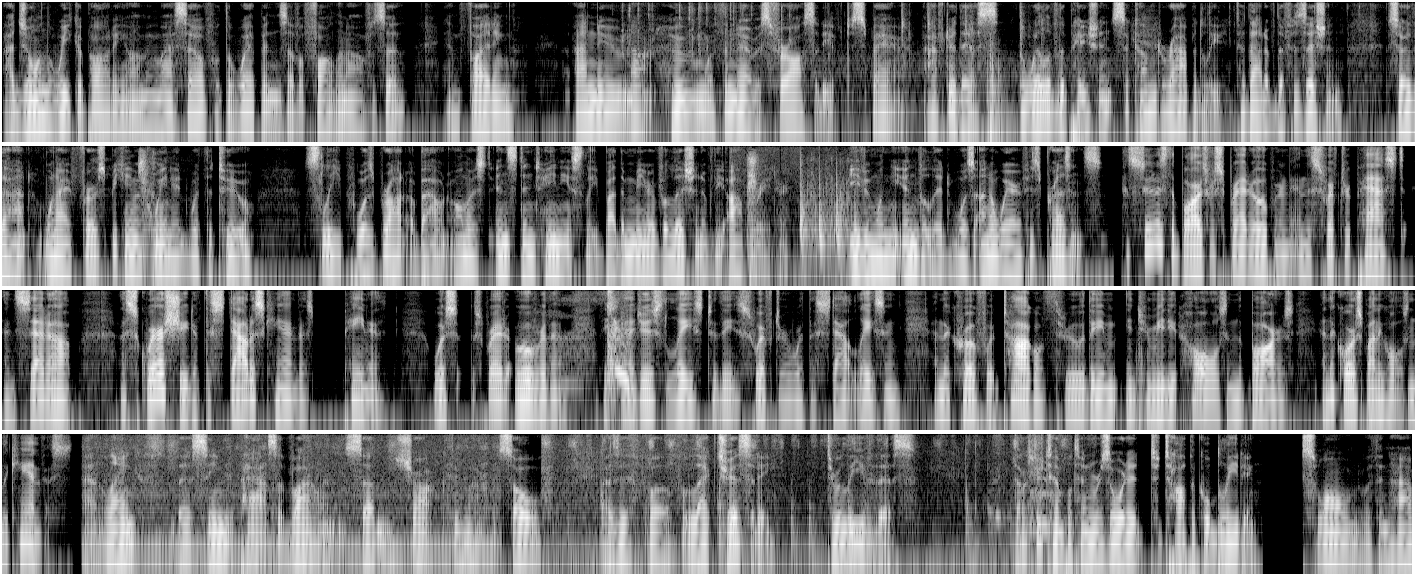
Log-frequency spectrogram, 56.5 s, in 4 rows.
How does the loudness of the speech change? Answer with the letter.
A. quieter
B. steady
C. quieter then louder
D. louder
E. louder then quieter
B.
